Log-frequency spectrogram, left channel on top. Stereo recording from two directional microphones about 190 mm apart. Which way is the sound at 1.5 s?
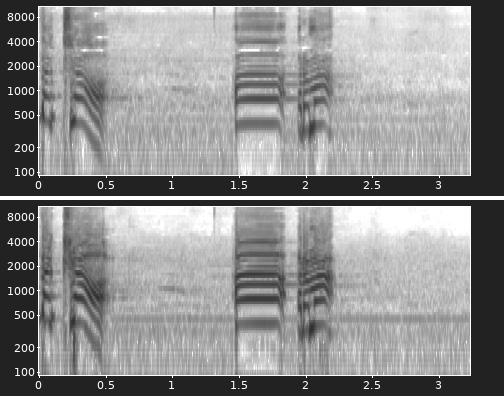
5° right (ahead or behind).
